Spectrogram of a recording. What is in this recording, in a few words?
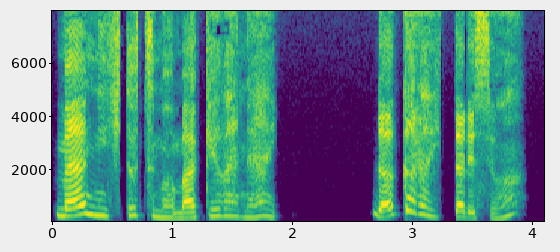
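WIN Japanese, Voice; GF Alarm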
